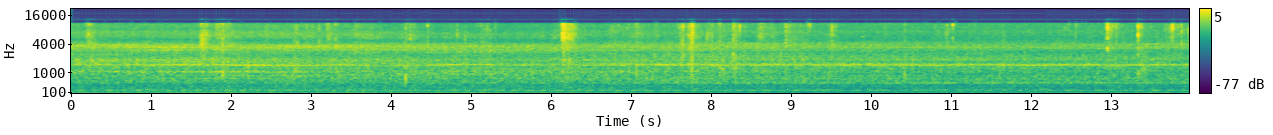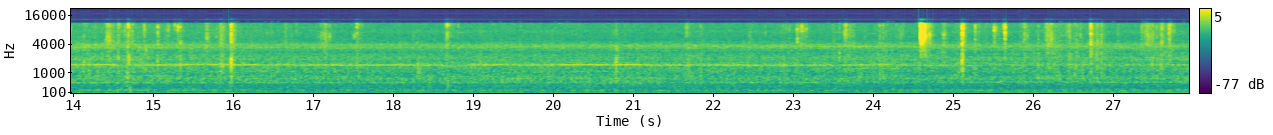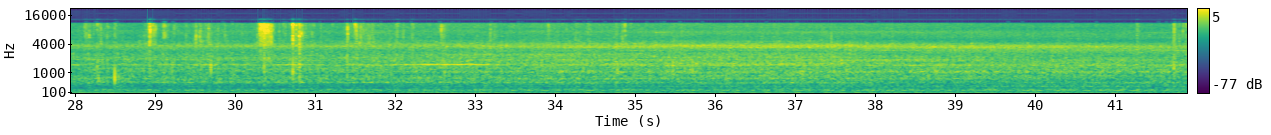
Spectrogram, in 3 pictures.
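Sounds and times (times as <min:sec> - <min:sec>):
pickup engine idling: 0:00.0 - 0:41.9.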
